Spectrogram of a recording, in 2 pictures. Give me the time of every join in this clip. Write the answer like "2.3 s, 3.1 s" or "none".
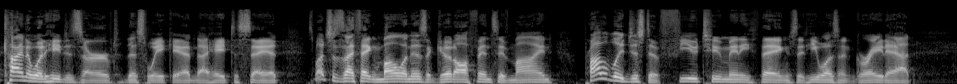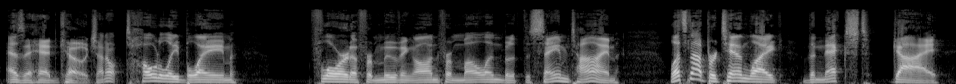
none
